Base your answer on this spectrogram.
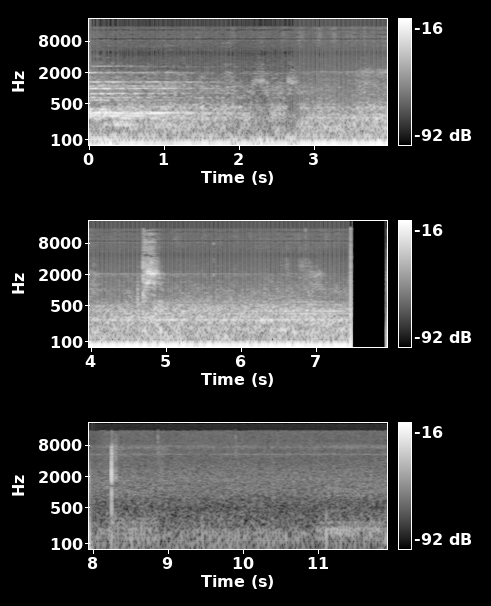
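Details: A heavy low rumble with faint music runs for several seconds, then cuts to near silence and light background hiss, with no animal sound.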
